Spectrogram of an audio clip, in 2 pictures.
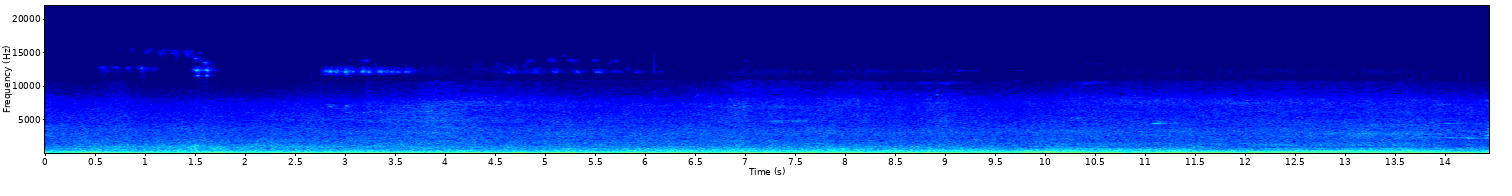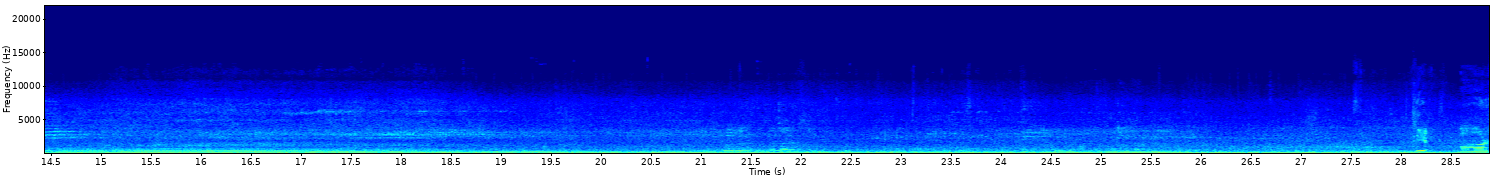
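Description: Steady city street traffic noise: a continuous low rumble of cars going by on a busy road.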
